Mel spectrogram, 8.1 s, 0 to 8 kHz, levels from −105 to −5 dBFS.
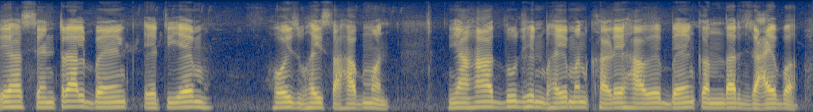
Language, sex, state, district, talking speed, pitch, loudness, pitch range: Chhattisgarhi, male, Chhattisgarh, Raigarh, 140 wpm, 130 Hz, -23 LUFS, 120-135 Hz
